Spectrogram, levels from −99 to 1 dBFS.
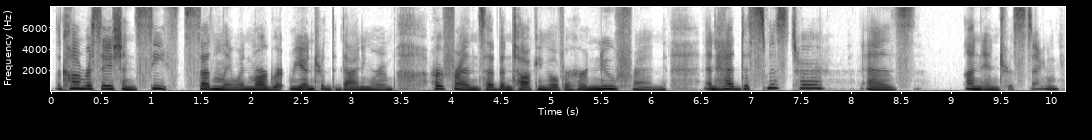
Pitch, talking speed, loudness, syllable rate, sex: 240 Hz, 150 wpm, -16 LUFS, 5.4 syllables/s, female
